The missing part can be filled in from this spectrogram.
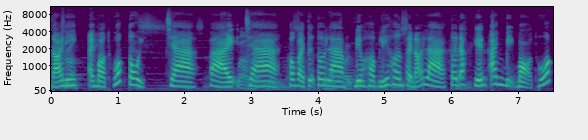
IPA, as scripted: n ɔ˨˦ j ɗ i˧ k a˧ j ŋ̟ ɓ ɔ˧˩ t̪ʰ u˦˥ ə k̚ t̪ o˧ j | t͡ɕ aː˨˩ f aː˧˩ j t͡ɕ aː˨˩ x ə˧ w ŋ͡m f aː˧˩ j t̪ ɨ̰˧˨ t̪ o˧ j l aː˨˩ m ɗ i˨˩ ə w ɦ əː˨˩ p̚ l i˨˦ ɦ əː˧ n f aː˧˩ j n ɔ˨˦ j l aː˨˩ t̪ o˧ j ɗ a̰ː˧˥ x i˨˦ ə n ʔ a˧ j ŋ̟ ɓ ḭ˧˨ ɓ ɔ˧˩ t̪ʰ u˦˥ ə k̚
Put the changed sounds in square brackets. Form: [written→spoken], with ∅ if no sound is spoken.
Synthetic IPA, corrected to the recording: n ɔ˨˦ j ɗ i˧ [k→ʔ] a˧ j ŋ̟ ɓ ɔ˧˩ t̪ʰ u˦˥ ə k̚ t̪ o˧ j | t͡ɕ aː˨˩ f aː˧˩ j t͡ɕ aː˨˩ x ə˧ w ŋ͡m f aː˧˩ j t̪ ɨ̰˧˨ t̪ o˧ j l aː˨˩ m ɗ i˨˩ ə w ɦ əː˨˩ p̚ l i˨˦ ɦ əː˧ n f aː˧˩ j n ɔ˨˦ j l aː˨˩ t̪ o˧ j ɗ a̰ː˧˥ x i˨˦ ə n ʔ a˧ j ŋ̟ ɓ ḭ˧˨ ɓ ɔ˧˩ t̪ʰ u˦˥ ə k̚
